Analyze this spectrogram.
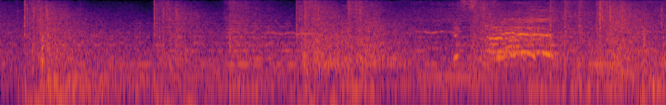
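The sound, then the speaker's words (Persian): Repeated gunshots crack out in a dense, irregular volley as Russian soldiers who have got off trucks fire while advancing toward people, against a loud, chaotic background with some shouting voices mixed in, sounding intense. “سربازا همینطوری که تیراندازی میکنن میرن سمت مردم.”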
